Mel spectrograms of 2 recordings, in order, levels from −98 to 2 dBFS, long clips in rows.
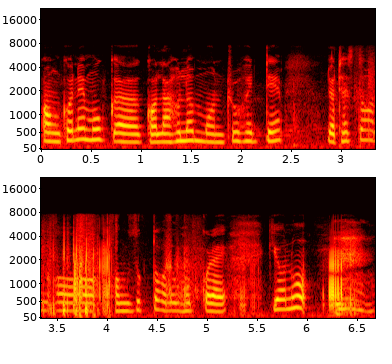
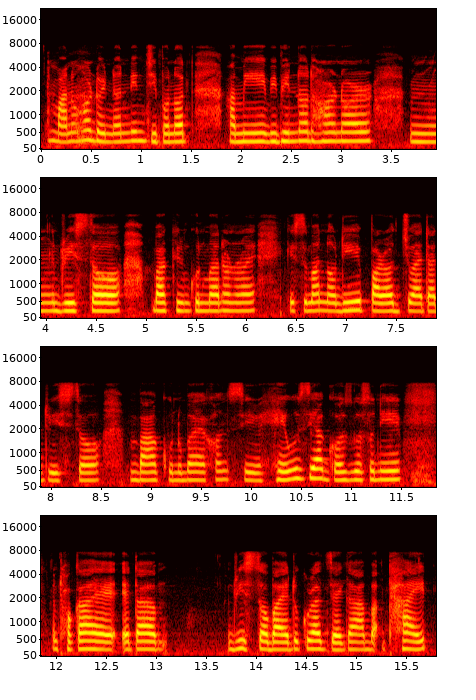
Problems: none marked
